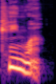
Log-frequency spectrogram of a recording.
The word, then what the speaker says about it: quinoa: The United Nations, or UN as it is commonly referred to, has declared 2013 the International Year of Quinoa. The word quinoa is spelt Q-U-I-N-O-A and is pronounced quinoa.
